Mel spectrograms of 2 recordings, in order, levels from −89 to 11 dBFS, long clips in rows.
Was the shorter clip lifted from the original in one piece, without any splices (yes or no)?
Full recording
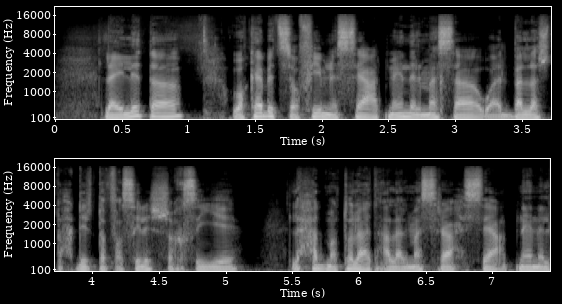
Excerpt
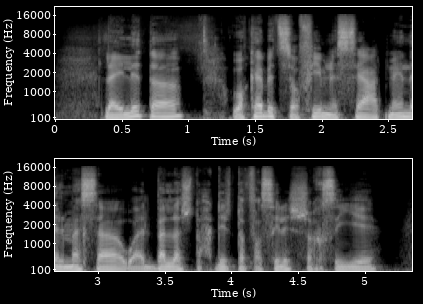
yes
